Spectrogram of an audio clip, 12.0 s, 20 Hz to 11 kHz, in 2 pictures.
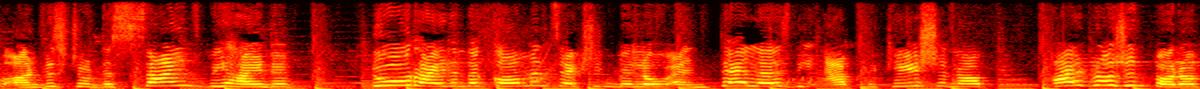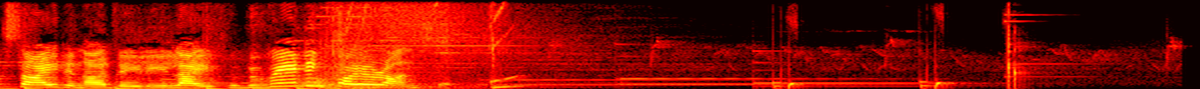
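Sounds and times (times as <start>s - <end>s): pop and click sound effects: 7.6s - 8.7s, 9.8s - 11.2s.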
